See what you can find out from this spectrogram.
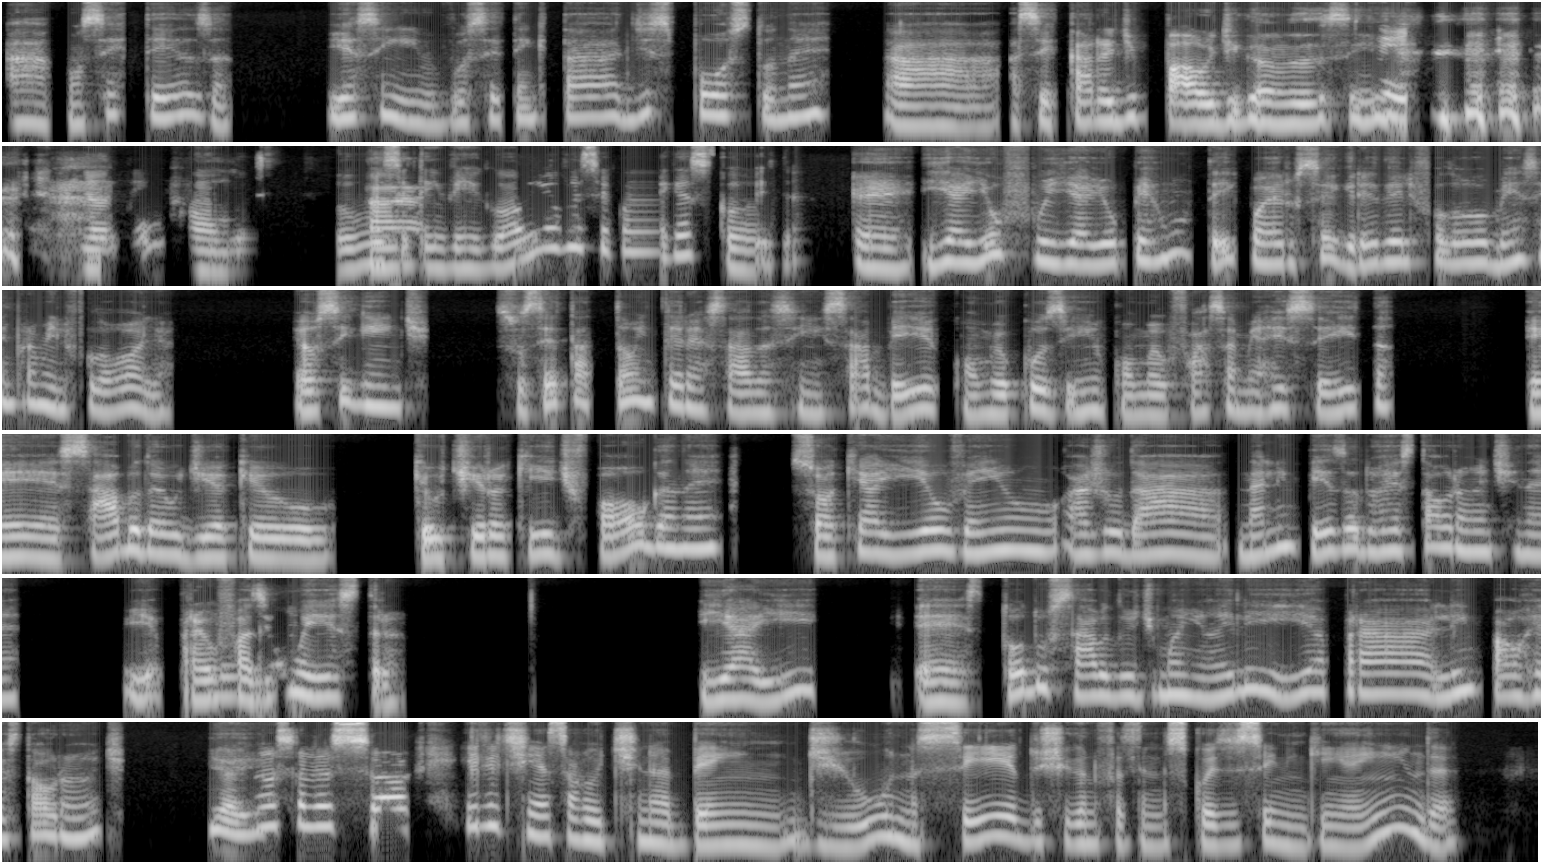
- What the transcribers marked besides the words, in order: tapping; static; distorted speech; laugh; other background noise
- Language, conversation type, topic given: Portuguese, podcast, Que conversa com um desconhecido, durante uma viagem, te ensinou algo importante?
